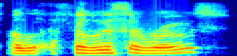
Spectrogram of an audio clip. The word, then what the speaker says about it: Felissa Rose: While we're waiting for the getting situated too, another fun fact: how do you pronounce the actor's name? Um, Which one? Angela. It's Felissa Rose.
